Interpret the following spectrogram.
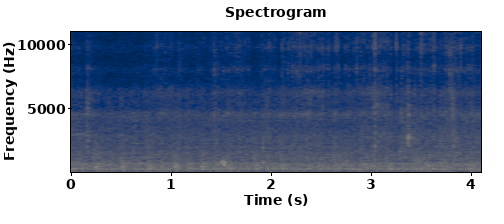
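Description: Bicycle being ridden along a concrete path: a steady rolling noise with a light continuous rattle from the frame and wire basket.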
